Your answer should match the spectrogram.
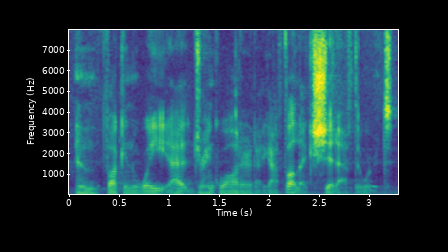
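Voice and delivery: normal talking voice

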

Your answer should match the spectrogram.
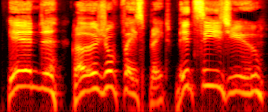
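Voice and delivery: high, urgent snap; snapped order. A narrator's reading. Major warning the kid that it sees him, snapping. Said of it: "the major snapped".

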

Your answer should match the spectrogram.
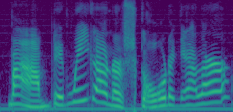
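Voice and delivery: put-on high, eager "old friend" voice; fake familiar caller. Shown as a demonstration. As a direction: squeak it up like a long-lost classmate. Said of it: "Then I can be like".

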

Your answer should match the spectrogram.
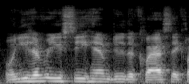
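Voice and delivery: normal talking voice

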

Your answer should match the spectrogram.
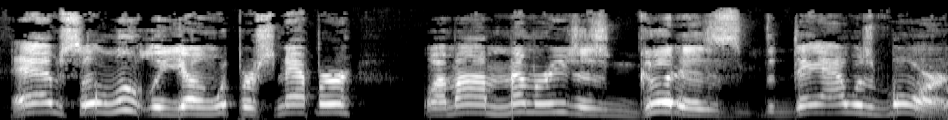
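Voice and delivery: put-on creaky old-timer voice; Old Man Dan. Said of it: "uh, Old Man Dan?".

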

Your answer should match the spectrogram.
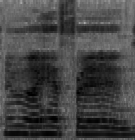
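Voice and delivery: mock whine about friends; whiny voice. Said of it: "that whiny voice that you hear".

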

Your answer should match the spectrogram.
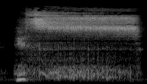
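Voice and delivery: loud, long sizzling hiss; snake-like hiss. A narrator's reading. Fire going out under the elephant's water, long snake-like hiss. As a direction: hiss loudly like doused fire. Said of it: "went the fire like a snake".

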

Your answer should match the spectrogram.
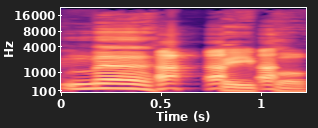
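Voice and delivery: drawn-out meh. Retold or imitated. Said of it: "they're like".

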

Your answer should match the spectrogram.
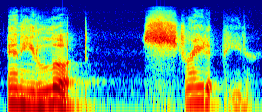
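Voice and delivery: normal talking voice

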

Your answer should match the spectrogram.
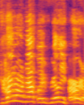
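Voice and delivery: high-pitched mock complaint; retelling a woman's pained phone call; imitated hurt woman. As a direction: put on a high voice, whining about pain. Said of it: "She's like".

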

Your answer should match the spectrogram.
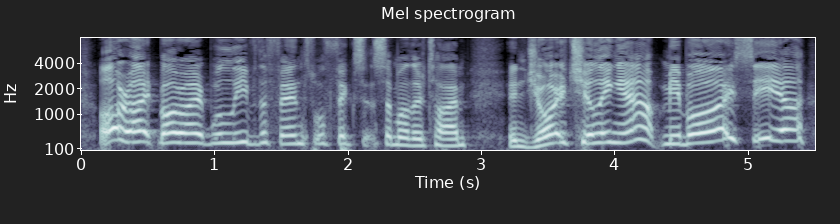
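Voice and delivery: high, hearty bull farewell; agreeable bull. Acted. Benny the Bull leaves Froggy to chill, agreeable. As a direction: call it out high to a pal.

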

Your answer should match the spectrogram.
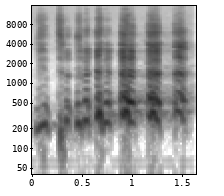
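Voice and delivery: stuttering, breathy mock sobs; mock sobbing. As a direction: break into hammed-up staccato sobbing. Acts out breaking down during grace. (sollozos entrecortados exagerados)

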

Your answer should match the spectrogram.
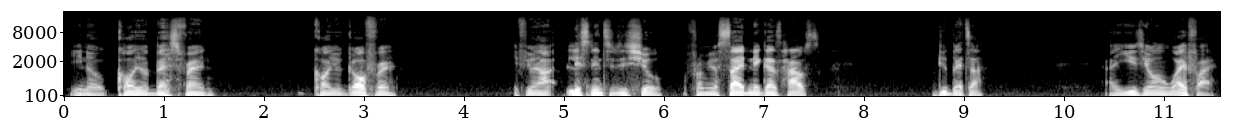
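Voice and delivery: usual speaking voice

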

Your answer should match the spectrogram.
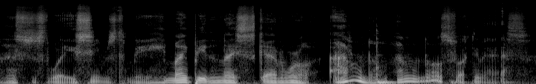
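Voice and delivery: normal talking voice

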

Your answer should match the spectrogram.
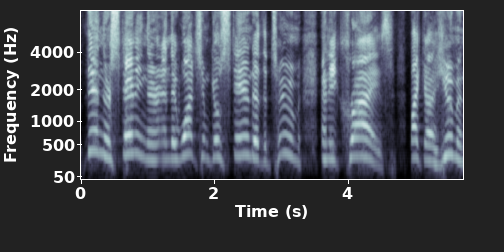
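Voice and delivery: high, loud, building preacher's cry; preaching at full force. Real, not acted. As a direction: let the wonder build into a shout.

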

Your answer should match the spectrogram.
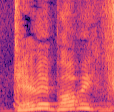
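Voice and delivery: high, loud Texan twang; Hank Hill impression. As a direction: yell like an exasperated cartoon dad. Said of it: "What if Hank Hill just walked out".

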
